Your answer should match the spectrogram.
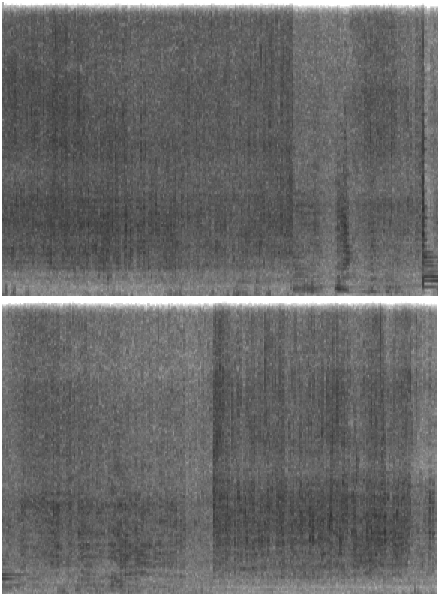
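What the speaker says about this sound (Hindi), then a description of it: "हम लोग इसमें टैमरिंड जूस भी डालेंगे।" Tamarind juice poured into a traditional king fish curry while cooking, a steady rushing, splashing liquid sound lasting about eleven seconds with a brief knock midway and no voices.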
